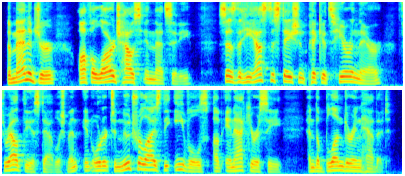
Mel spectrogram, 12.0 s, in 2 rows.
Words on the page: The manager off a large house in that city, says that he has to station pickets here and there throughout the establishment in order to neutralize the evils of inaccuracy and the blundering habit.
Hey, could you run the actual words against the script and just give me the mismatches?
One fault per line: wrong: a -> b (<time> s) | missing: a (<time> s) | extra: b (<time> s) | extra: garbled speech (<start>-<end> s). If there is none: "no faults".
no faults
